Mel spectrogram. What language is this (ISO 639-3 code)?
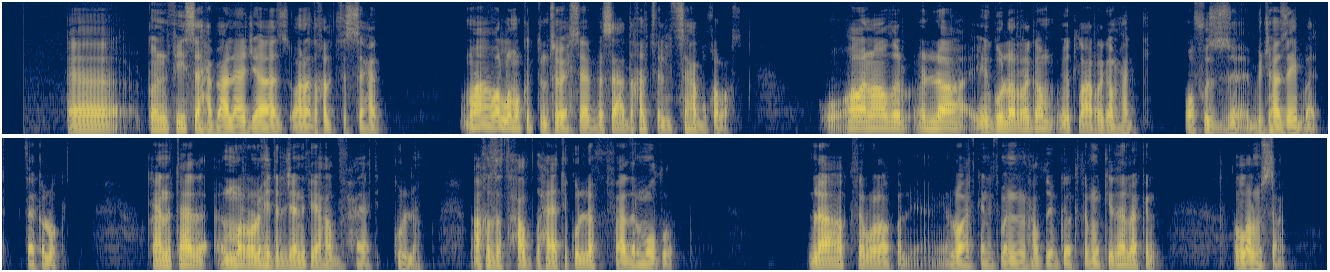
acw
